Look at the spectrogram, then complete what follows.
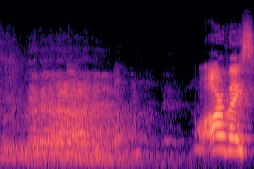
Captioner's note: laughter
